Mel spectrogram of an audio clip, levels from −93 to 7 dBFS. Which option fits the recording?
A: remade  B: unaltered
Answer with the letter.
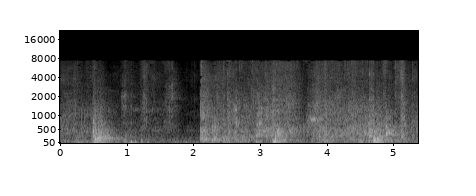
B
